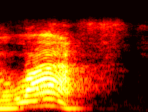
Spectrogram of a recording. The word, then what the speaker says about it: laugh: some letters become silent how do you say g and h gazentite is that you say g h no you say it as an f it's a laugh it's also a gateway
